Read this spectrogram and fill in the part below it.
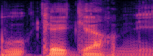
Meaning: bouquet garni
- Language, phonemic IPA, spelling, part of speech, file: French, /bu.kɛ ɡaʁ.ni/, bouquet garni, noun, Fr-bouquet garni.ogg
